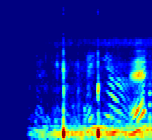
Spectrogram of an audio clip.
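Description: Two sharp smacks of a volleyball struck by hand, about half a second apart, over players shouting.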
